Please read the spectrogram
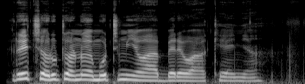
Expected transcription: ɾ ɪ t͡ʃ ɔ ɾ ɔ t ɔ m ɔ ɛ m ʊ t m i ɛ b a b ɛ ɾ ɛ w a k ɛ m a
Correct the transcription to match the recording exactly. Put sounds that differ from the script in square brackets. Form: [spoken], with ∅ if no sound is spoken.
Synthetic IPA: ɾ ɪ t͡ʃ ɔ ɾ [u] t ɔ [n] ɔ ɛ m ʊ t m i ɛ [w] a b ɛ ɾ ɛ w a k ɛ [ɲ] a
